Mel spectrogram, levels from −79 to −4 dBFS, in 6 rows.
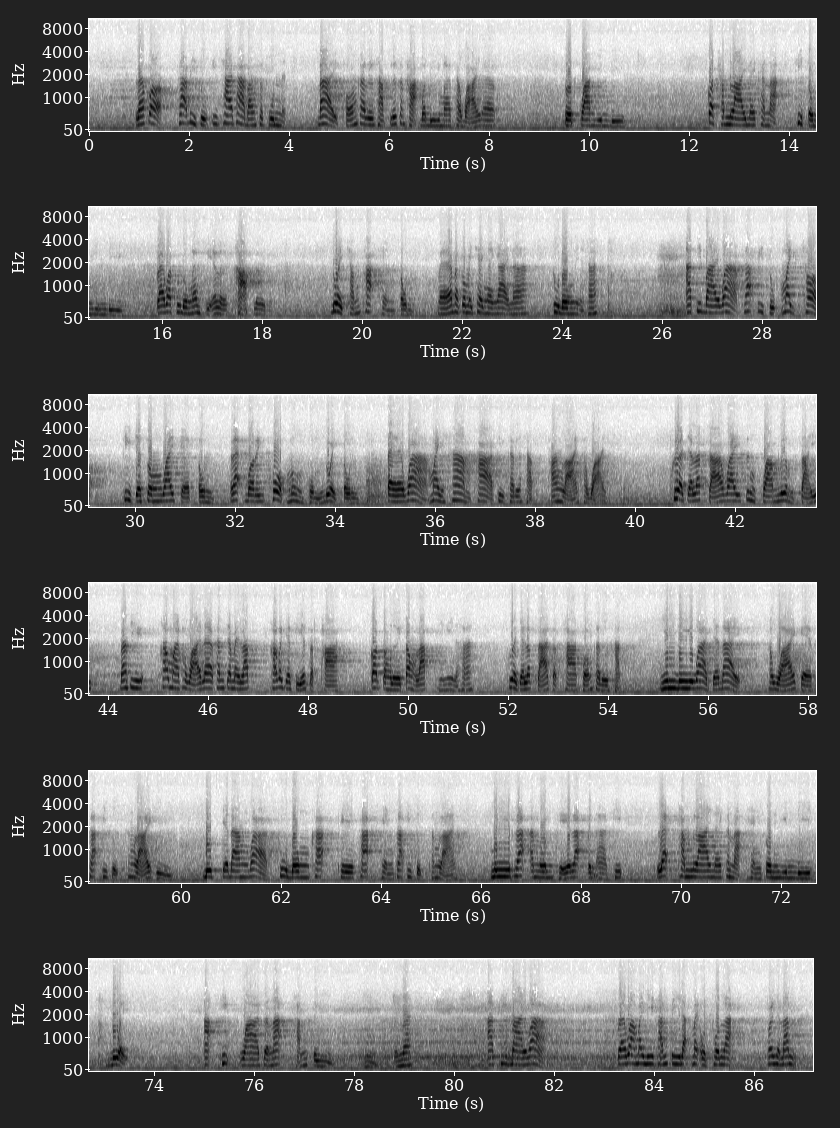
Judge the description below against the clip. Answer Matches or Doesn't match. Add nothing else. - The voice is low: Doesn't match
